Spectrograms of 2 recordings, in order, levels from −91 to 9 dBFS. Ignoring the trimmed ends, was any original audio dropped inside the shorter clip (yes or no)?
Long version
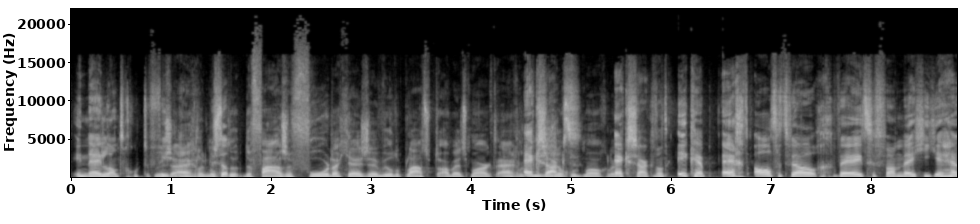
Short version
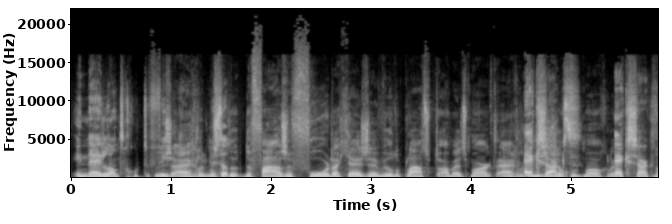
no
